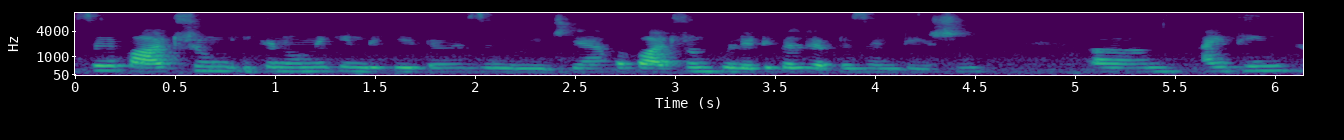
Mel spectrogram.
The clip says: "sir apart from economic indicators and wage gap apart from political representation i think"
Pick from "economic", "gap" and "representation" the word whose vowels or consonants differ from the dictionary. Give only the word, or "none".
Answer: gap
